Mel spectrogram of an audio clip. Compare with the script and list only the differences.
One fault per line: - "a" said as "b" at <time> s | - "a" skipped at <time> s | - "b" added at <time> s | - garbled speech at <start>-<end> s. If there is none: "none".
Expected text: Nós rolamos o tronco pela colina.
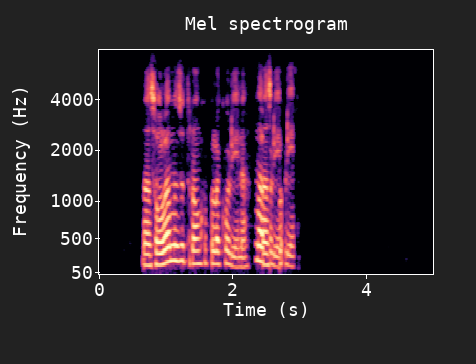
- garbled speech at 2.3-2.9 s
